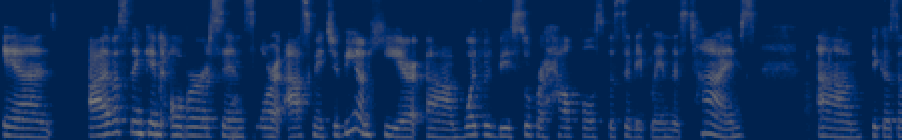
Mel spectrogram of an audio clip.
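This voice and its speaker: A woman speaks at a medium pitch and a moderate pace with a non-native accent. Her pitch varies in an ordinary way. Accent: foreign. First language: not English. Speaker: cleaning company owner. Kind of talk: webinar presentation. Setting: video call. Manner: halting with fillers.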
